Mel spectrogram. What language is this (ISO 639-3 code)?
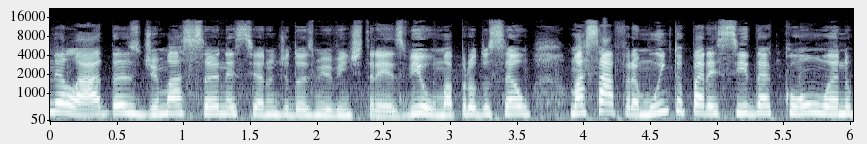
por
